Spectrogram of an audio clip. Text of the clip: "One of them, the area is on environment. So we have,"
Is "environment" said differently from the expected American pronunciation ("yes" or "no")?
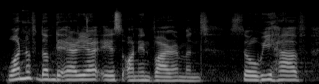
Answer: no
